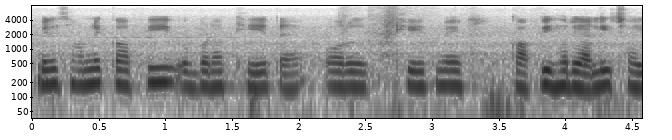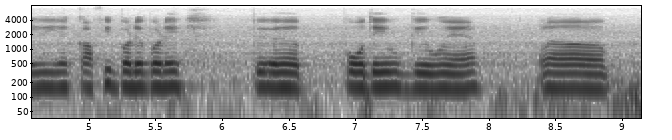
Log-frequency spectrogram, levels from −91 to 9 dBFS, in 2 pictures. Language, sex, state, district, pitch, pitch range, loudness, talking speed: Hindi, male, Punjab, Fazilka, 170 Hz, 160-175 Hz, -16 LUFS, 130 wpm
